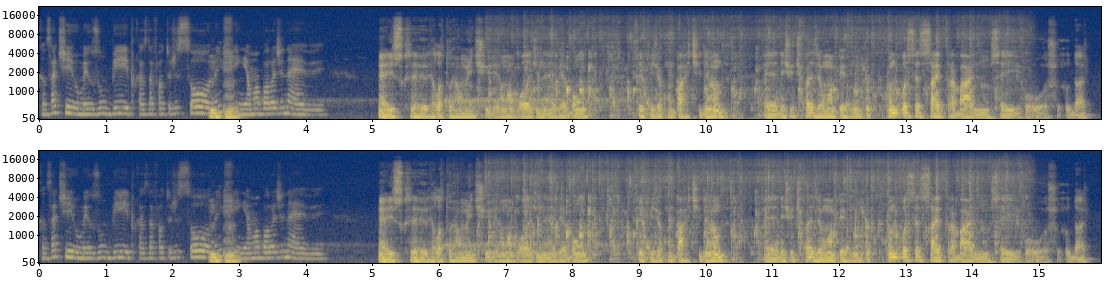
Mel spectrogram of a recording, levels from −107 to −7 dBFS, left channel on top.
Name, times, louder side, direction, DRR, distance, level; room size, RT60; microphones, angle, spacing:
voice 1, 0.0-4.3 13.8-13.9, left 1 dB, 30° left, 0.6 m, -38 dB
voice 2, 2.5-2.9 5.1-8.3 8.6-10.4 10.9-15.8, equal, 5° left, 0.8 m, -26 dB
sound 1, 3.2-5.0 6.1-8.9, left 2 dB, 75° left, 0.9 m, -44 dB
Splash splatter, 6.0-15.1, right 2 dB, 75° right, 1.1 m, -37 dB
3.7 x 2.2 x 2.8 m
head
